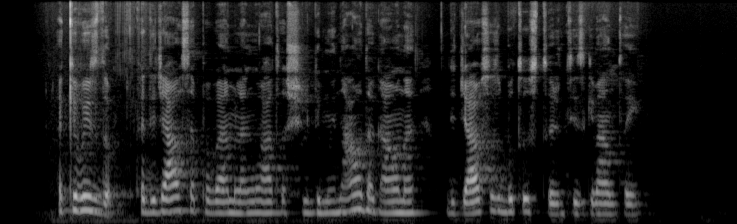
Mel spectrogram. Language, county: Lithuanian, Kaunas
